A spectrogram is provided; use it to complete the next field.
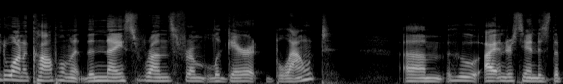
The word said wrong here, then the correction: Blount: Actually, it's pronounced Blunt, and he unironically has been suspended at one time for being high.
